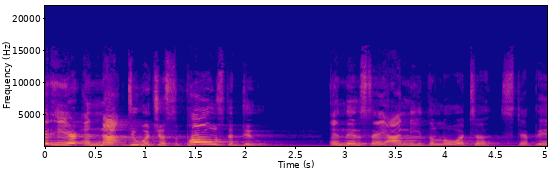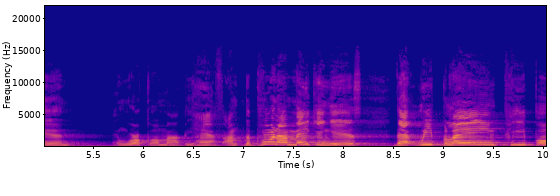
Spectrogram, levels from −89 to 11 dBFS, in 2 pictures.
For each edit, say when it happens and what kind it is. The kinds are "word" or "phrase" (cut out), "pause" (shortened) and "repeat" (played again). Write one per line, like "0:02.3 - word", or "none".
none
